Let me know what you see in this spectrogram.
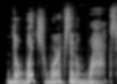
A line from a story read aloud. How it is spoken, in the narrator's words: he snarls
